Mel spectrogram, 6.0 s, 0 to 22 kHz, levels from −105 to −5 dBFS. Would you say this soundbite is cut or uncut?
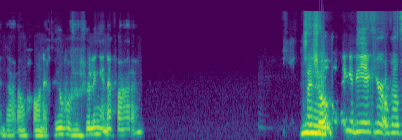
uncut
